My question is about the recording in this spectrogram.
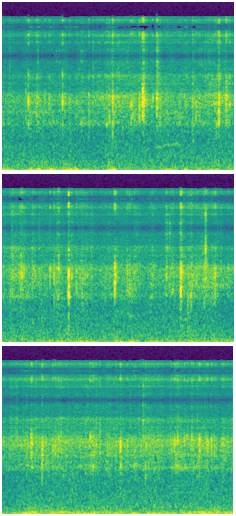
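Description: Mountain bike riding down a rough dirt trail, heard from a handlebar-mounted camera: wind rumble on the microphone under frequent small clicks and rattles as the bike jolts over the bumps.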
